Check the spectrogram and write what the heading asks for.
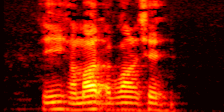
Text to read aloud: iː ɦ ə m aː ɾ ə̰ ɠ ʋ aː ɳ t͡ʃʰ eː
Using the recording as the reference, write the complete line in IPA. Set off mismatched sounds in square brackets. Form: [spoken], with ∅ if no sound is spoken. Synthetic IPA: iː ɦ ə m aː ɾ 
